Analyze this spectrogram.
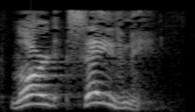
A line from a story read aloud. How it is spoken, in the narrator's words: shouted as loud as he could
